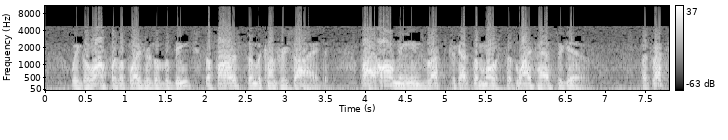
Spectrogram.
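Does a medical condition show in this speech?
No.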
